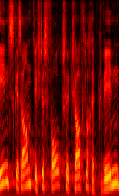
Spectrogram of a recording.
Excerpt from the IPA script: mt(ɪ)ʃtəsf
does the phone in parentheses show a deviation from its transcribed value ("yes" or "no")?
no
